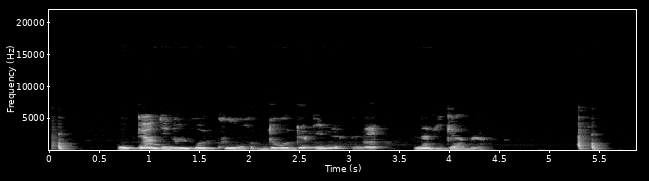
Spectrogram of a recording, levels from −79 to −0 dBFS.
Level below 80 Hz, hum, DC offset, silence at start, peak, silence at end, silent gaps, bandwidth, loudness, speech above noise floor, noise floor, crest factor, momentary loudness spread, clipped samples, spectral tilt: -58 dBFS; none; under 0.1%; 0.05 s; -2 dBFS; 0.35 s; none; 5.8 kHz; -18 LUFS; 54 dB; -70 dBFS; 16 dB; 14 LU; under 0.1%; -9.5 dB/octave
